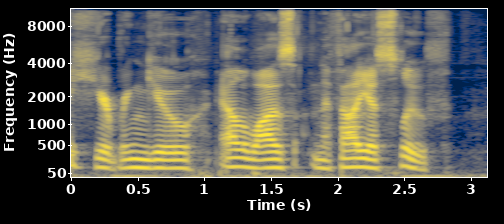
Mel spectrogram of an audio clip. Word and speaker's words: Eloise: Ladies and gentlemen, Capital G here bringing you Eloise Nephalia Sleuth. I say Eloise because it can't be Eloise. Louise is spelled with a U. There's no U, so Eloise it is.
